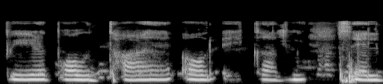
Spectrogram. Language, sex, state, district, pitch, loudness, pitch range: Hindi, female, Bihar, Jamui, 220 Hz, -15 LUFS, 210-225 Hz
